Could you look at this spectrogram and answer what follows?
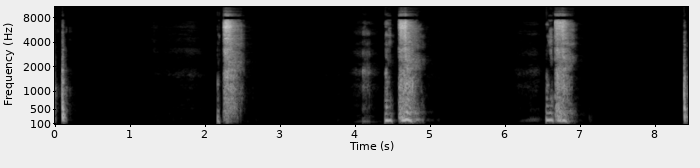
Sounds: Sneeze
